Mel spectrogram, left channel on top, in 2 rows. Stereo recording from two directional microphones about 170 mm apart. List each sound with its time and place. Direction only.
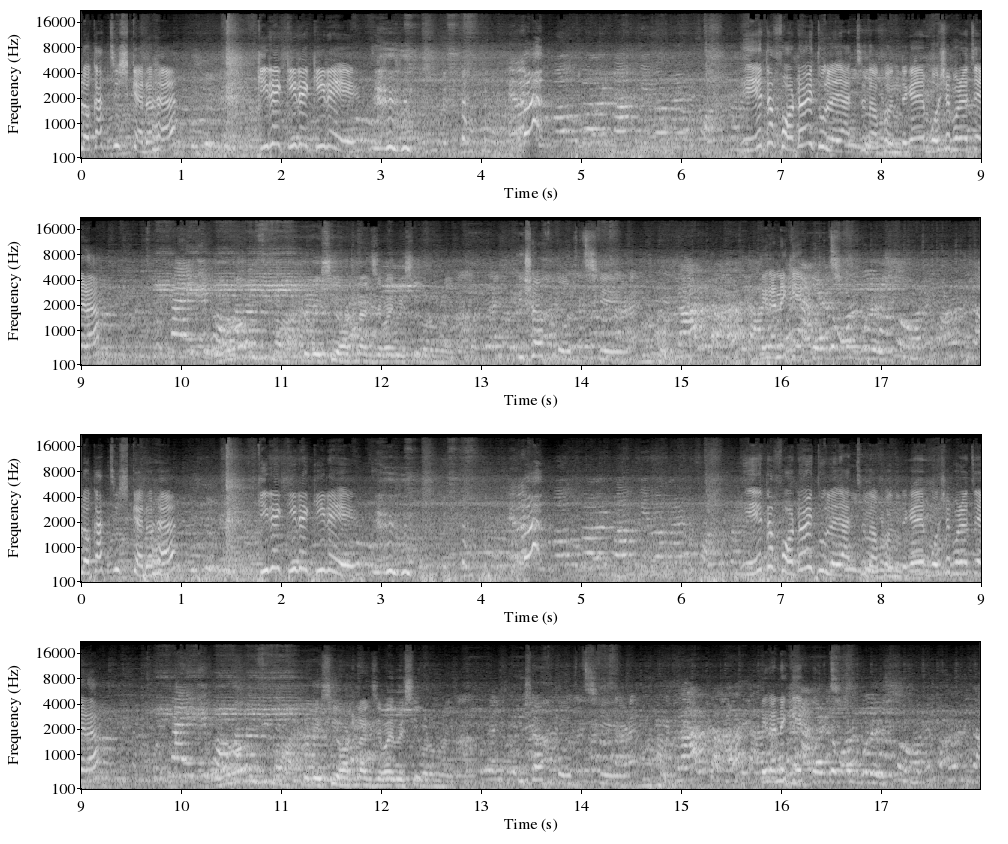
0.0 s a woman's voice: 20° right (ahead or behind)
6.7 s speech: 5° right (ahead or behind)
11.3 s speech: centre (ahead or behind)
15.8 s speech: 5° right (ahead or behind)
